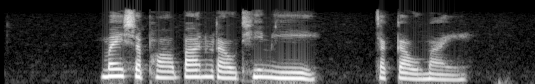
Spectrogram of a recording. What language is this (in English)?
Thai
